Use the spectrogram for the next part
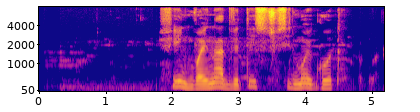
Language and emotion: Russian, neutral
